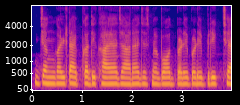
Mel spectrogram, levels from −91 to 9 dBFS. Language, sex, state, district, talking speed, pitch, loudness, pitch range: Hindi, female, Himachal Pradesh, Shimla, 195 wpm, 180 Hz, -16 LUFS, 175-185 Hz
